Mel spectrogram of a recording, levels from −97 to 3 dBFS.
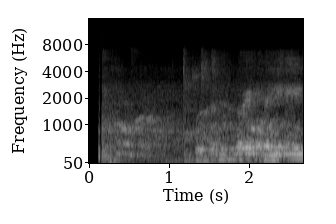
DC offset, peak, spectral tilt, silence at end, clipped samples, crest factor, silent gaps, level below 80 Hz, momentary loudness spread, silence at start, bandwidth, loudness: under 0.1%; -26 dBFS; -7 dB/octave; 0 s; under 0.1%; 18 dB; none; -68 dBFS; 19 LU; 0.15 s; 7.4 kHz; -42 LUFS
